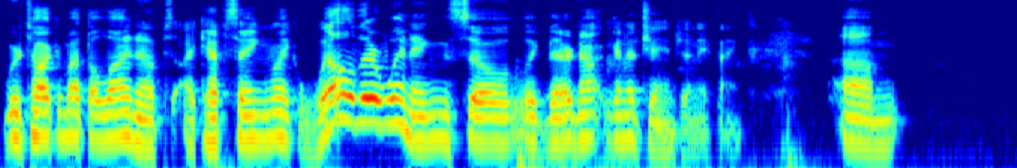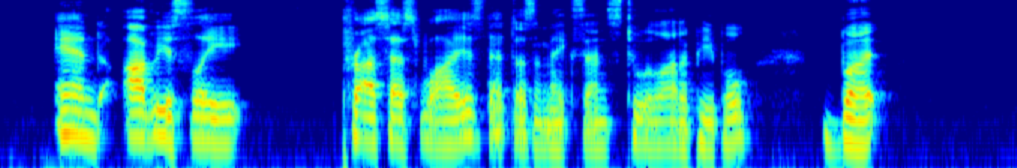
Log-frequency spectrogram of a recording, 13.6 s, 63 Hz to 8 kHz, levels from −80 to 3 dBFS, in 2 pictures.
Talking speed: 155 wpm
